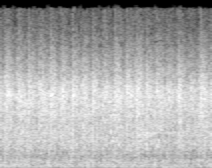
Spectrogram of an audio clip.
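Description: A live rock band playing loud: electric guitars and a drum kit in a dense, steady wall of sound.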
